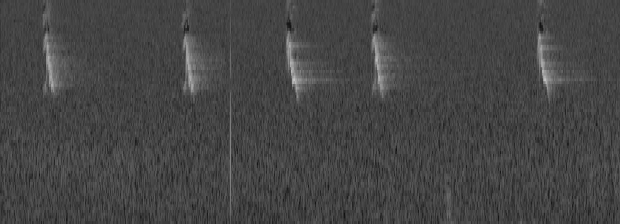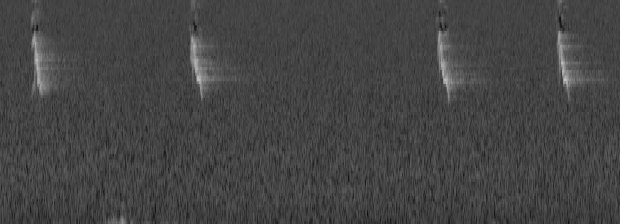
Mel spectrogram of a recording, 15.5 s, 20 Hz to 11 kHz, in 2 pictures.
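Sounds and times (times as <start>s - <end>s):
steady background hiss: 0.0s - 15.4s
Spanish sparrow calls: 2.3s - 2.6s, 4.6s - 5.0s, 6.7s - 7.2s, 8.1s - 8.5s, 10.1s - 10.5s.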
